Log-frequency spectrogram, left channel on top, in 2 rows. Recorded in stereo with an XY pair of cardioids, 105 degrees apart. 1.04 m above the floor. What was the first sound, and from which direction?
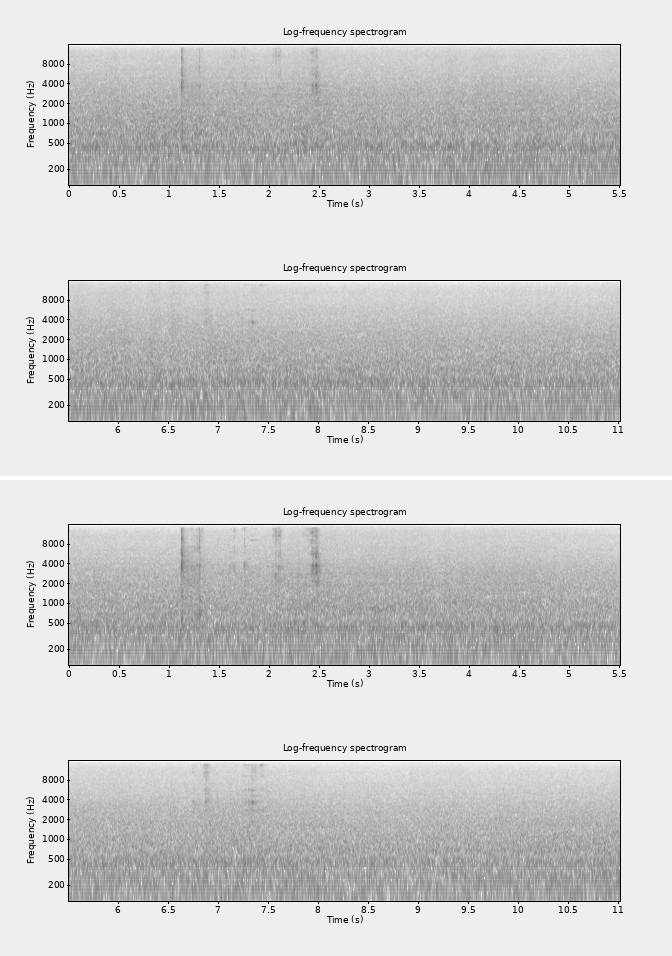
Keys jangling, 40° right.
